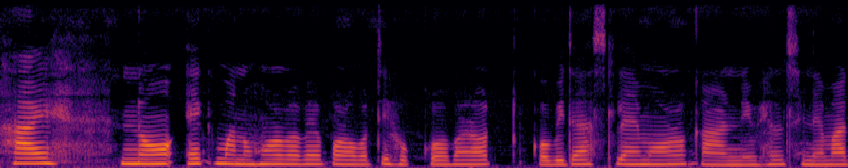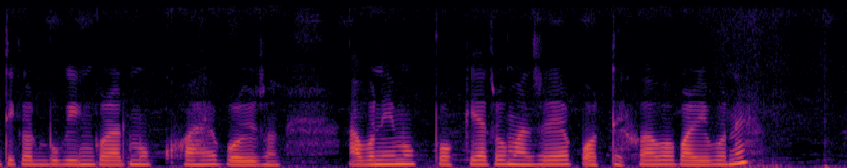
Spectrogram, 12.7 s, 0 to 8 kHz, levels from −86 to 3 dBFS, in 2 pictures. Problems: none marked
